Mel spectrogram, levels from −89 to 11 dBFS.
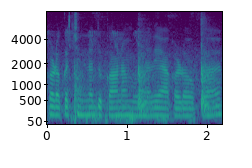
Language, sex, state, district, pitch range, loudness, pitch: Telugu, female, Andhra Pradesh, Guntur, 150-165 Hz, -32 LUFS, 160 Hz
